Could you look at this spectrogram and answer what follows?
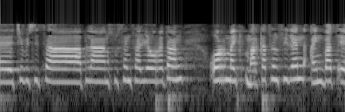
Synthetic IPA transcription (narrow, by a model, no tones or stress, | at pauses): et͡ʃe̞β̞isit͡saplansuse̞nt͡saʎeore̞t̪an | o̞rmaɾkat͡se̞nsiɾe̞najmbat̪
